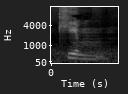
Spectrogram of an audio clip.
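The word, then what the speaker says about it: 김: nah marga yang pertama ini eh tulisan romanization nya itu sebenarnya sama dengan huruf k tapi kalau huruf handle nya jadi huruf kayak huruf g gitu tapi dibacanya tetap Kim seperti itu untuk warga yang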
